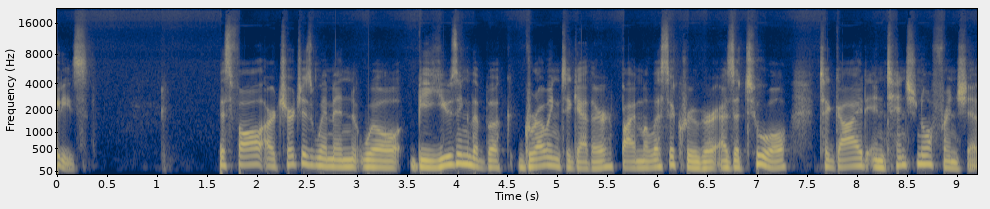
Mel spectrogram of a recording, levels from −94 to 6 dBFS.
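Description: It's a speech clip with gain pumping running through the whole thing: the level keeps ducking and recovering, swinging by roughly 20 dB, so loud and quiet stretches end up squashed together. That likely comes from input gain set far too high, with a fast limiter or compressor clamping down on every loud moment.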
